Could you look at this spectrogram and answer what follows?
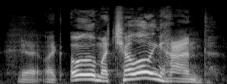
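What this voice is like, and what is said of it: Put-on Scottish accent. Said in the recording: “Scottish accent.”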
